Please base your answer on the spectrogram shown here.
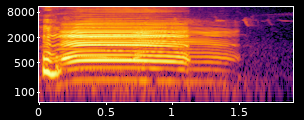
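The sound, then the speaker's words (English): A sheep on a farm with new lambs gives one loud, quavering, nasal bleat that lasts about a second and a half, then fades into quiet. “Here are the sheep. We have 3 new lambs this month.”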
